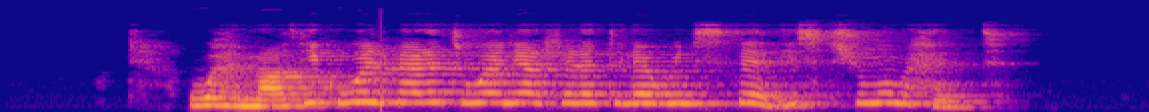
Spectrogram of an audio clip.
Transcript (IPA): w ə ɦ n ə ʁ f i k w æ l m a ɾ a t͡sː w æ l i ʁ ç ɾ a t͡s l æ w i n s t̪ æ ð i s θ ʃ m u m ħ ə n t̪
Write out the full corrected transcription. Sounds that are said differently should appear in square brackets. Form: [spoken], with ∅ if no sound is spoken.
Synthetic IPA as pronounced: w ə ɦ [m] ə ʁ [θ] i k w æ l m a ɾ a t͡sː w æ l i ʁ ç ɾ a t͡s l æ w i n s t̪ æ ð i s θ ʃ m u m ħ ə n t̪

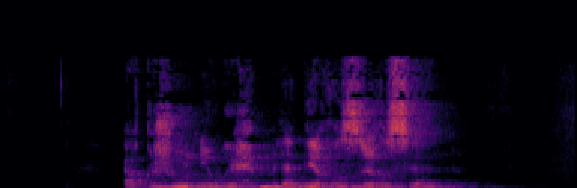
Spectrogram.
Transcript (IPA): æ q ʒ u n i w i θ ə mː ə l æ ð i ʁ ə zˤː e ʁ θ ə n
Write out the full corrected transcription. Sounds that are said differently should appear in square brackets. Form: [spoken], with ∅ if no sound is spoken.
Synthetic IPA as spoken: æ q ʒ u n i w i [ħ] ə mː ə l æ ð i ʁ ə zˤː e ʁ [s] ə n

